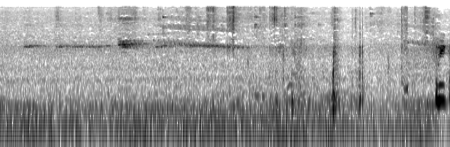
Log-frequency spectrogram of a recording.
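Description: Steady low background rumble in the open air, with a faint high-pitched whine for the first few seconds and a few sharp clicks near the end. A woman's amplified voice starts just as it ends.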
